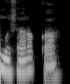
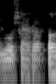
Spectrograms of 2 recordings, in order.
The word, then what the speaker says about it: musyarakah: Dalam musyarakah, modal perusahaan berasal dari gabungan modal pemilik dan investor. Pihak-pihak tersebut bacanya bukan musyarakah ya, tapi musyarakah.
